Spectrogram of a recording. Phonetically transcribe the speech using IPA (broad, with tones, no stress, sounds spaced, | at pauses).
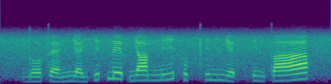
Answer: d oː˩˧ t̪ ɛː˩˧ ŋ ɲ ɛː˩˧ j ʔ i˧˥ t̚ n eː˥˨ p̚ ɲ aː˧ m n iː˧˥ h u˧˩ p̚ t̪ʰ i˧ ŋ ɲ eː˧˩ p̚ h i˧˩ ŋ t̪ aː˧˥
